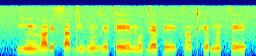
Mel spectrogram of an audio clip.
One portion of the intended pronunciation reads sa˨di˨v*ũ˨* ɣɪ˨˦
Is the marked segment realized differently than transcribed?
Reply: no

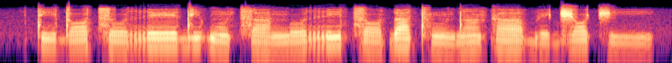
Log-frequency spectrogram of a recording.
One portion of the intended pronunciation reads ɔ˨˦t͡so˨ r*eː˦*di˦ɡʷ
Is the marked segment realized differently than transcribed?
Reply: no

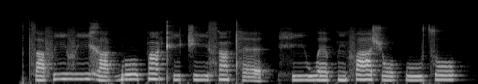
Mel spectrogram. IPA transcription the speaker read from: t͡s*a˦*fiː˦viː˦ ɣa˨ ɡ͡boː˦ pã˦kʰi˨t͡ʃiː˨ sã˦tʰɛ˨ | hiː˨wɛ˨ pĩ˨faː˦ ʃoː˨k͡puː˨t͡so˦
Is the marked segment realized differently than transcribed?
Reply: yes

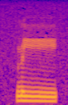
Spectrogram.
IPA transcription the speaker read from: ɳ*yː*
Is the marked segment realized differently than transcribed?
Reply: no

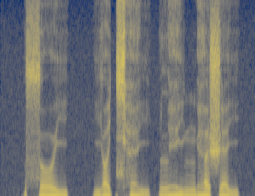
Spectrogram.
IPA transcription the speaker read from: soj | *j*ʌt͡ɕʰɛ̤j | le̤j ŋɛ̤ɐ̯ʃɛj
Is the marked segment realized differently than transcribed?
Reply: no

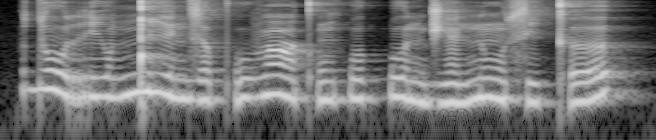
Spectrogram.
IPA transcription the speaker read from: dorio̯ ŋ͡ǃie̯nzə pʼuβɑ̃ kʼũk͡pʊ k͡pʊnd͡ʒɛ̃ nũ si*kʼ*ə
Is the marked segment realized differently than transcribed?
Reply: no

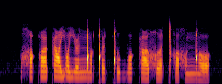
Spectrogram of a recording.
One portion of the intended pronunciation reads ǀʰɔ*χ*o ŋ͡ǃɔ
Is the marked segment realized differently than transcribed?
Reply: no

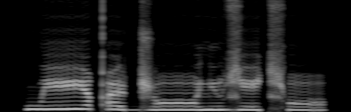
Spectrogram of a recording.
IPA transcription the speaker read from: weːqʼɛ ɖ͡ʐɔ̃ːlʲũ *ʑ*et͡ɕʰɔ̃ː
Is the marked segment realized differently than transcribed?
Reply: no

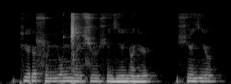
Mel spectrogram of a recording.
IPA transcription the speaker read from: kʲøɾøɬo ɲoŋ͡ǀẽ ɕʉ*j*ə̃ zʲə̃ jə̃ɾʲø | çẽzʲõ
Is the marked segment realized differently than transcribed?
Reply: yes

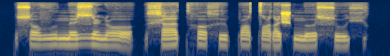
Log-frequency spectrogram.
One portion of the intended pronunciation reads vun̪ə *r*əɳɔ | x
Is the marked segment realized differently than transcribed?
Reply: yes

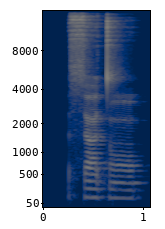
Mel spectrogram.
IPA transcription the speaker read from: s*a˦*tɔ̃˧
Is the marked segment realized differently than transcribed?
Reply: no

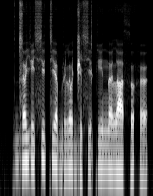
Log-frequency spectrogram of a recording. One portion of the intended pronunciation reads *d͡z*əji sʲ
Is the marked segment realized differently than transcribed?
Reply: no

